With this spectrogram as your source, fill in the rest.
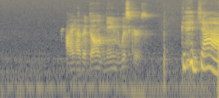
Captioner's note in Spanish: voz masculina del aparato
